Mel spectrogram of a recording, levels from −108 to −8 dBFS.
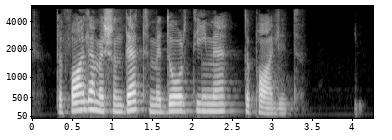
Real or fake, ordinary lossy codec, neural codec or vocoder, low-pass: real; AAC, 48 kbps; none; 5.4 kHz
